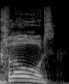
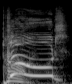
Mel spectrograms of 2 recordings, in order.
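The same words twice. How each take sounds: First: It is said in a normal speaking voice. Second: It is shouted in a high-pitched voice.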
